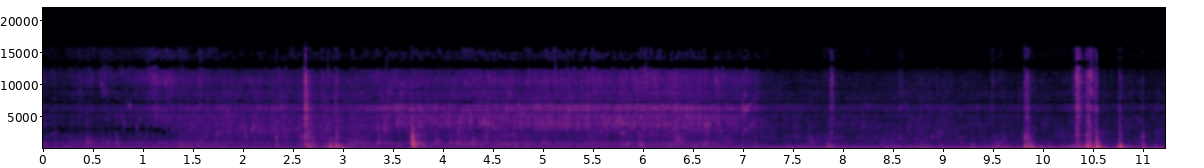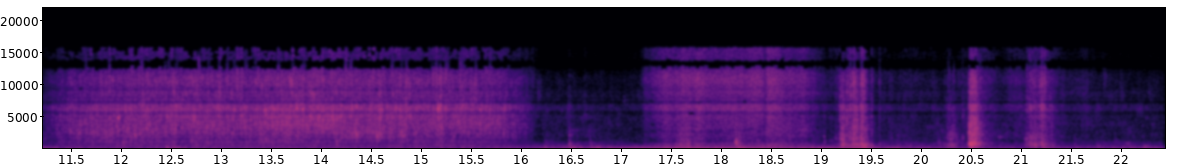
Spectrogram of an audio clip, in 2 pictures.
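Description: Breaded crappie fillets deep-frying in hot peanut oil in a skillet: a steady sizzle that grows much louder for a few seconds in the middle. Sharp knocks and clatters come now and then, the loudest near the end.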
